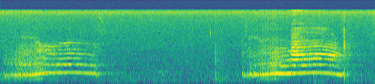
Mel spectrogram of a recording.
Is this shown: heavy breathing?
no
